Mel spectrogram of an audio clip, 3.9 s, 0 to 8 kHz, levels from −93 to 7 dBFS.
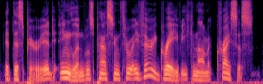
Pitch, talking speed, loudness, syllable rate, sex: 125 Hz, 180 wpm, -19 LUFS, 5.8 syllables/s, male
